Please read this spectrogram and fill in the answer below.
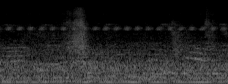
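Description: An insect chirping steadily in the background, a high-pitched pulse repeating about ten times a second, over a low steady hum. A brief soft noise comes just before a second in.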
